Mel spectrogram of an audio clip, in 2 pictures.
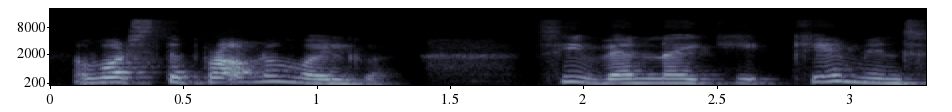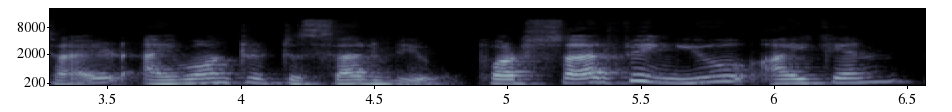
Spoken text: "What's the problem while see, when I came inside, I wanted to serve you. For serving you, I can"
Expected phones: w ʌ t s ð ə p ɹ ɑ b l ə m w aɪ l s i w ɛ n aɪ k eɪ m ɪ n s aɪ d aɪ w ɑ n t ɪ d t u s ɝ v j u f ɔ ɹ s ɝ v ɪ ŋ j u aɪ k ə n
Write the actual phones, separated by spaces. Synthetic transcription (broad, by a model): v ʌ t s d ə p ɹ ɑ b l ə m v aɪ l s i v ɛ n aɪ k eɪ m ɪ n s aɪ d aɪ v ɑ n t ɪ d t u s ɝ v j u f ɔ ɹ s ɝ v ɪ ŋ j u aɪ k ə n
